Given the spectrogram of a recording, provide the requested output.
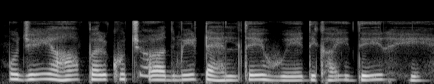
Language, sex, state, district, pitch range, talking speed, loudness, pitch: Hindi, female, Uttar Pradesh, Saharanpur, 200-225 Hz, 150 wpm, -16 LUFS, 210 Hz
